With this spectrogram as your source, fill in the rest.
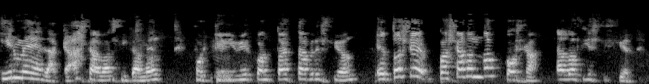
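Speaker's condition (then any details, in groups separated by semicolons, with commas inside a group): Cleft lip and palate; since early childhood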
